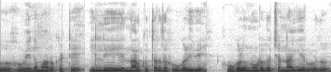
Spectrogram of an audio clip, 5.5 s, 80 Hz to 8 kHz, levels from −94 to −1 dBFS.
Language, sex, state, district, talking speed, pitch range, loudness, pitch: Kannada, male, Karnataka, Dharwad, 110 wpm, 130-140 Hz, -21 LUFS, 135 Hz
